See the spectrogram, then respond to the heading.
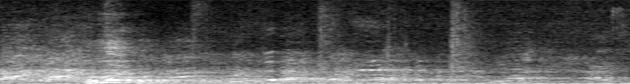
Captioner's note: laughs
